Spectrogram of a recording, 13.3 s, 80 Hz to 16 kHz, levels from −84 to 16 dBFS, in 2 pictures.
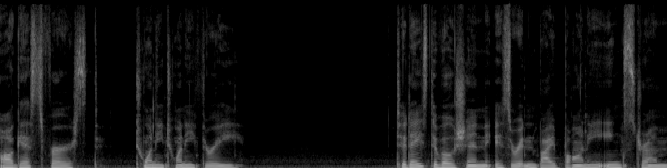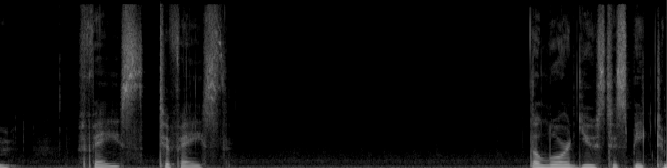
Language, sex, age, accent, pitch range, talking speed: English, female, 20-39, American, 160-195 Hz, 85 wpm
